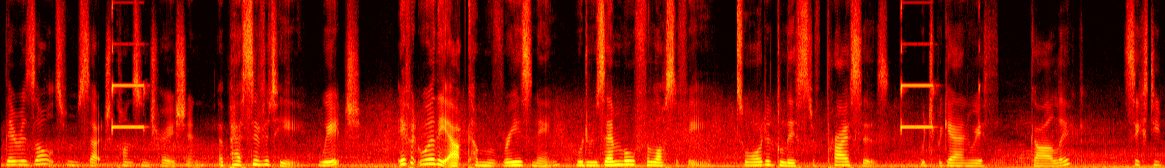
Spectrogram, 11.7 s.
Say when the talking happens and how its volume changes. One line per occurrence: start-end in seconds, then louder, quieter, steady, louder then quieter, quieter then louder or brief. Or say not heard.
0.0-11.6 louder then quieter.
